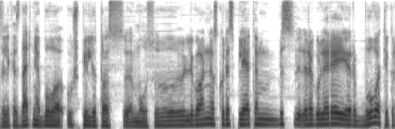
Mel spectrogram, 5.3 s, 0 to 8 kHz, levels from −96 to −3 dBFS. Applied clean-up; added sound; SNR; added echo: neural mask model DeepFilterNet 3.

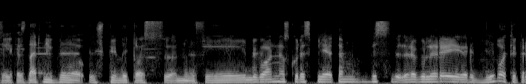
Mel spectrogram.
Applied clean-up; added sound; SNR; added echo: neural diffusion model UNIVERSE++.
